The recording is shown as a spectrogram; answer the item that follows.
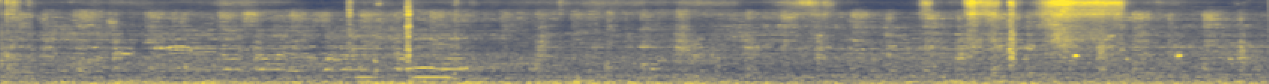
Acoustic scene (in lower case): car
